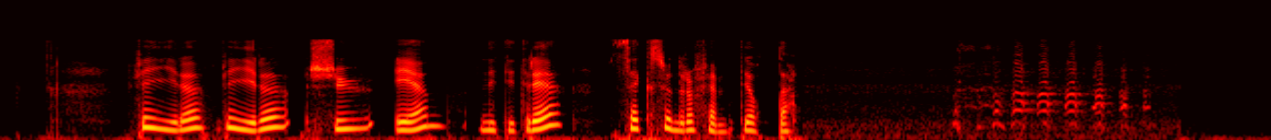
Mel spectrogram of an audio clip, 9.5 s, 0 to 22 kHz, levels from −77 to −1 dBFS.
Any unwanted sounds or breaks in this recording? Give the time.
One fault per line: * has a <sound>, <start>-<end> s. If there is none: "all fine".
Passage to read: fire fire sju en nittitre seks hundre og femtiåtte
* has a laugh, 7.1-8.7 s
